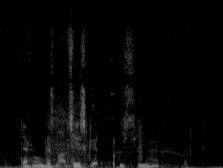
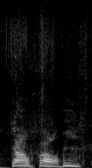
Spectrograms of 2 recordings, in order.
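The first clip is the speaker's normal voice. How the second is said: heroic warrior shout; 7 semitones higher, 8 dB louder than usual. Pretend. Pretend hero fights beast.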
